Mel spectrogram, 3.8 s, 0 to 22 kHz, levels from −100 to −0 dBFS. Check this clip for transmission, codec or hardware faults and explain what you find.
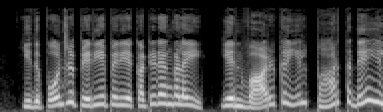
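There is one transmission fault, repeated stalls (stutter), from 1.99 to 3.11 s, right after "இதுபோன்ற பெரிய பெரிய கட்டிடங்களை". Late packets emptied the jitter buffer twelve times, and each brief hold of at most 19 ms stretched the last sound. Unlike dropouts, nothing is lost; the speech drags and hiccups.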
